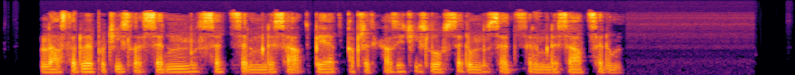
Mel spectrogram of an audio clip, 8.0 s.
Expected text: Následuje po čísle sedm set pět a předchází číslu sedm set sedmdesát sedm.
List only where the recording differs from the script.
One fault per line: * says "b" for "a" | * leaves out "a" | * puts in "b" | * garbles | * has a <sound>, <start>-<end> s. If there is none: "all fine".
* puts in "sedmdesát"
